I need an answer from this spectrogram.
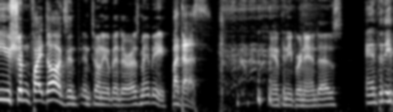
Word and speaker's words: Banderas: Where, Antonio Banderas, like... Banderas. You didn't say it right. Banderas.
